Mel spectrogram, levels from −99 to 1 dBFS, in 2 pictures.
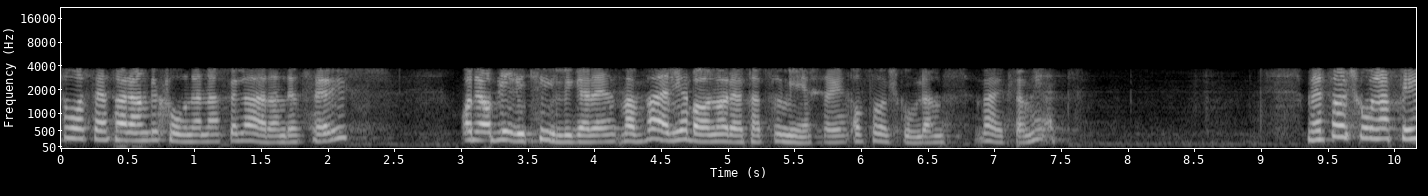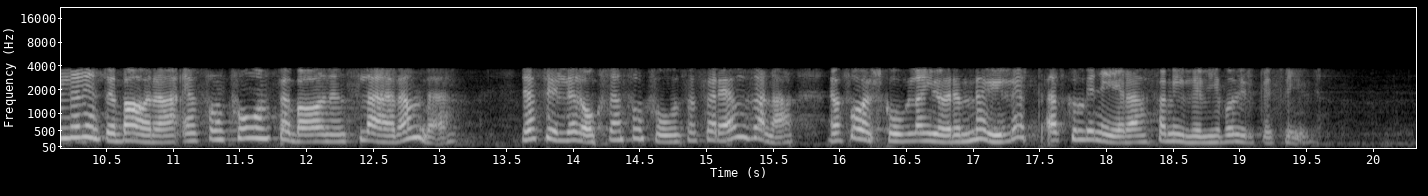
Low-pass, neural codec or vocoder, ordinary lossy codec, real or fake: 3.6 kHz; codec, 44.1 kHz, 2.6 kbps, SNAC; none; fake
